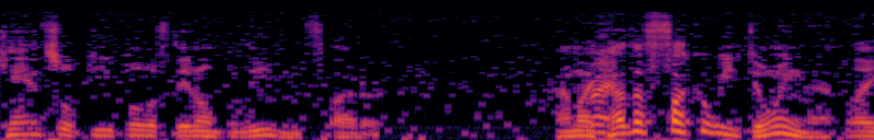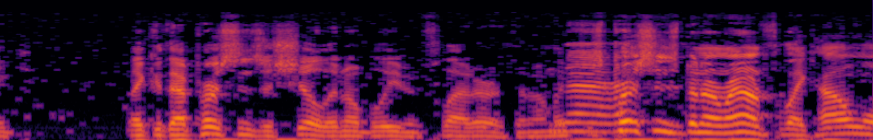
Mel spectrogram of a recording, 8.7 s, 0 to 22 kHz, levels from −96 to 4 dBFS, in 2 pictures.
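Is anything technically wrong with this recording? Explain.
Yes. Throughout the speech there is overdone noise removal: a noise reduction stage was pushed far too hard, cutting individual frequency bands down or out whenever their level sat close to its noise estimate. Because the quieter parts of the voice fall in that same range, they were stripped away along with the noise. The result is a background of near silence dotted with twinkling, chirpy specks.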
